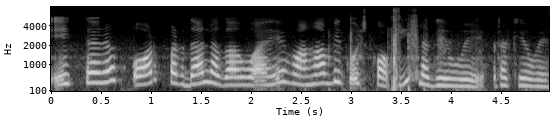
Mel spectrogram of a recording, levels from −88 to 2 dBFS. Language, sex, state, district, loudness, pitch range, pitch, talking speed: Hindi, female, Uttar Pradesh, Hamirpur, -19 LUFS, 270-355 Hz, 310 Hz, 190 wpm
